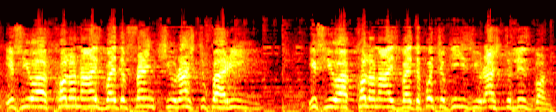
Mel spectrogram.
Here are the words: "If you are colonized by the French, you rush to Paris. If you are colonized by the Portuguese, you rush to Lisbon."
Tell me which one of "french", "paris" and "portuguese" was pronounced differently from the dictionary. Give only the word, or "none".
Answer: paris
